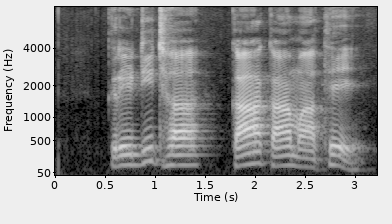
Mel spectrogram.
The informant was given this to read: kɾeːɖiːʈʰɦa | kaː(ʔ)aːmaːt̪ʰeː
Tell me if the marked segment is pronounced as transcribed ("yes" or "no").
no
